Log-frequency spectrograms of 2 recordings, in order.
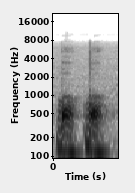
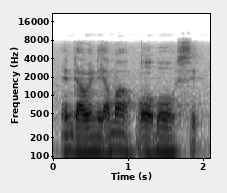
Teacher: Take note of the bo sound, the implosive sound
